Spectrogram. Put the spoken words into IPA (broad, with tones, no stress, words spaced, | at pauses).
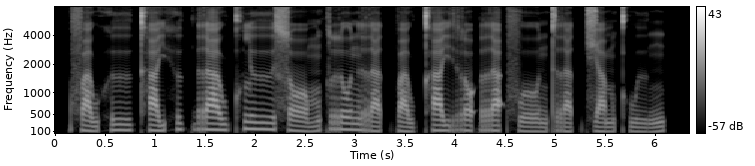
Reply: fa˨˩whɯː˧kʰa˧jhɯ˥˩k̚ ra˧wkʰlɯː˧sɔː˩˦mkro˧n ra˨˩t̚pa˨˩w kʰa˥˩jrɔ˥˩ʔra˥˩ʔ foː˨˩ntra˨˩t̚t͡ɕa˧m kʰwɯ˩˦ŋ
